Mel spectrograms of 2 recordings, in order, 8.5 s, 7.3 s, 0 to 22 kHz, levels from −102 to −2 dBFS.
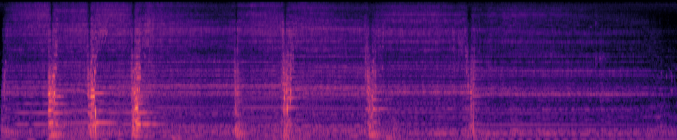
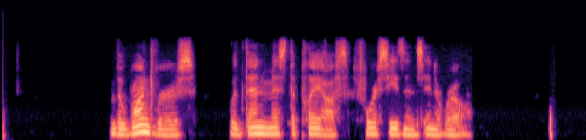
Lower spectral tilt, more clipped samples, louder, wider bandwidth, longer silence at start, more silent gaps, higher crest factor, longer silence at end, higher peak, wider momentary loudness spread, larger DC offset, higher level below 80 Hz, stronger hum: second, -3 dB/octave vs -5.5 dB/octave; neither; second, -44 LUFS vs -22 LUFS; first, over 20 kHz vs 8 kHz; about the same, 0 s vs 0 s; neither; first, 26 dB vs 20 dB; second, 0 s vs 0.45 s; second, -20 dBFS vs -2 dBFS; first, 21 LU vs 18 LU; neither; second, -70 dBFS vs -58 dBFS; neither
